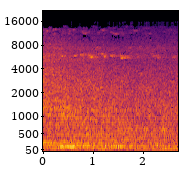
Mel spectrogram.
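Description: Steady, dense vehicle rumble at a busy bus terminal, with bus engines idling and a low hum persisting throughout, plus a faint hiss that may be air brakes.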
